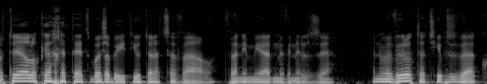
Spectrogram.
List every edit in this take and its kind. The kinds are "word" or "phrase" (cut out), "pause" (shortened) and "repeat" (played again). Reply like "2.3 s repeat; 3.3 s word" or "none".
1.0 s phrase; 2.2 s pause; 3.0 s phrase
